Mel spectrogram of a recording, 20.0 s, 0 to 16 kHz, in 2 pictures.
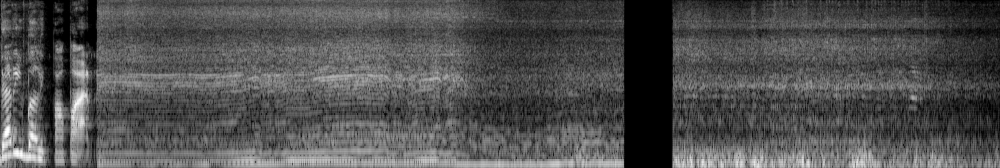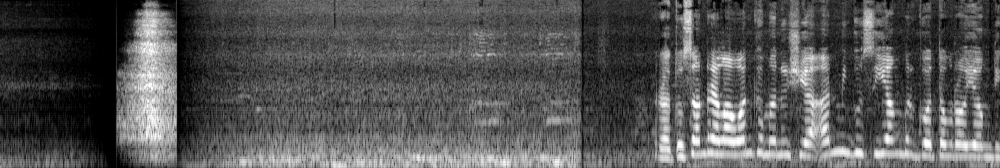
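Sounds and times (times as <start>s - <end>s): loud whoosh: 11.2s - 11.8s
low rumble: 11.2s - 11.8s.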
